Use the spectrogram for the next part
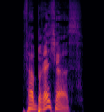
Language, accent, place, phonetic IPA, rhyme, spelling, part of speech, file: German, Germany, Berlin, [fɛɐ̯ˈbʁɛçɐs], -ɛçɐs, Verbrechers, noun, De-Verbrechers.ogg
- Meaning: genitive singular of Verbrecher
